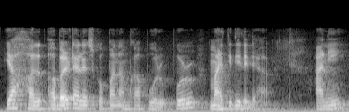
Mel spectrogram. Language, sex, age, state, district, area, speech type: Goan Konkani, male, 30-45, Goa, Canacona, rural, spontaneous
